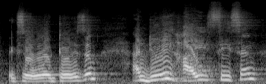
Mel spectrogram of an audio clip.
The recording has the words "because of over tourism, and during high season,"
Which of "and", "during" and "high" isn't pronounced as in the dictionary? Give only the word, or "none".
during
